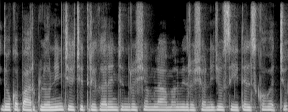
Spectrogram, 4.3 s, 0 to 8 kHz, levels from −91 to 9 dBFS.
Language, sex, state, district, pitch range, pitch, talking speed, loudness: Telugu, female, Andhra Pradesh, Chittoor, 185-200 Hz, 195 Hz, 165 wpm, -14 LUFS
